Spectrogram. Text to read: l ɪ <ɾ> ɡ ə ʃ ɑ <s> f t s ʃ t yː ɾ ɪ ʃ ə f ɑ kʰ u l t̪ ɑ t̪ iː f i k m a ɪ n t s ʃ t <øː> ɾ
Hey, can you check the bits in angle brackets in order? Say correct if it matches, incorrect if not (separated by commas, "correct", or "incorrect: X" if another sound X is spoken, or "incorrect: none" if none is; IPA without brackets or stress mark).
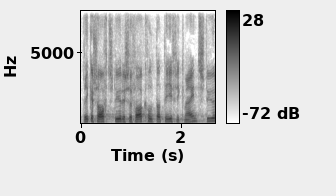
incorrect: none, incorrect: none, incorrect: yː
